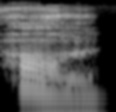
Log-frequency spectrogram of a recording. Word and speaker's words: homme: bark, he learned from D'Arnaud that it was pronounced homme, and in the same way he was taught to pronounce ape, singe, and tree.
